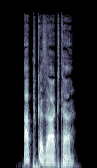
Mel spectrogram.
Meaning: inflection of abgesagt: 1. strong/mixed nominative masculine singular 2. strong genitive/dative feminine singular 3. strong genitive plural
- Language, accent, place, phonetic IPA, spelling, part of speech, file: German, Germany, Berlin, [ˈapɡəˌzaːktɐ], abgesagter, adjective, De-abgesagter.ogg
